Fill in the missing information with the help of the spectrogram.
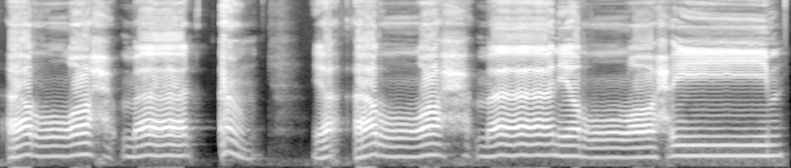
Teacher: ada Madi yaitu fathah ketemu Alif panjangnya dua harakat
